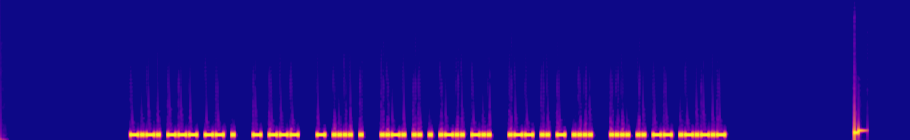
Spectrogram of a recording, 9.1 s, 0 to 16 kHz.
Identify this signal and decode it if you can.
Morse code, heard as a keyed tone, about 41 wpm, 700 Hz. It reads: COME TO THE FIELD WITH HIM.
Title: Sentences from Top 1000 Words - Review Part 2 - 45wpm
